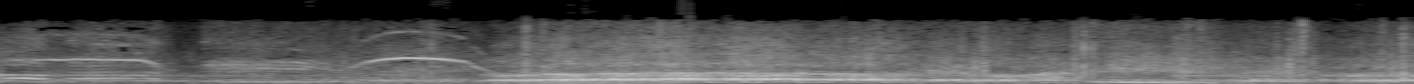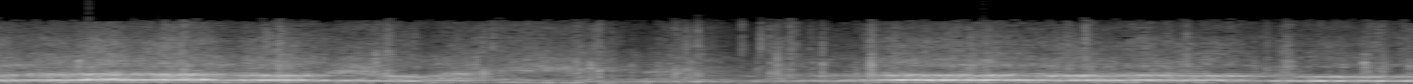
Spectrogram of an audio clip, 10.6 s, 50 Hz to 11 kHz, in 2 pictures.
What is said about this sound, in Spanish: Y les voy a pedir una cosa. Os escucha Diego Martínez. Que griten como antes habéis gritado a favor del entrenador, ¿eh? 3 segundos y esto va a retumbar.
